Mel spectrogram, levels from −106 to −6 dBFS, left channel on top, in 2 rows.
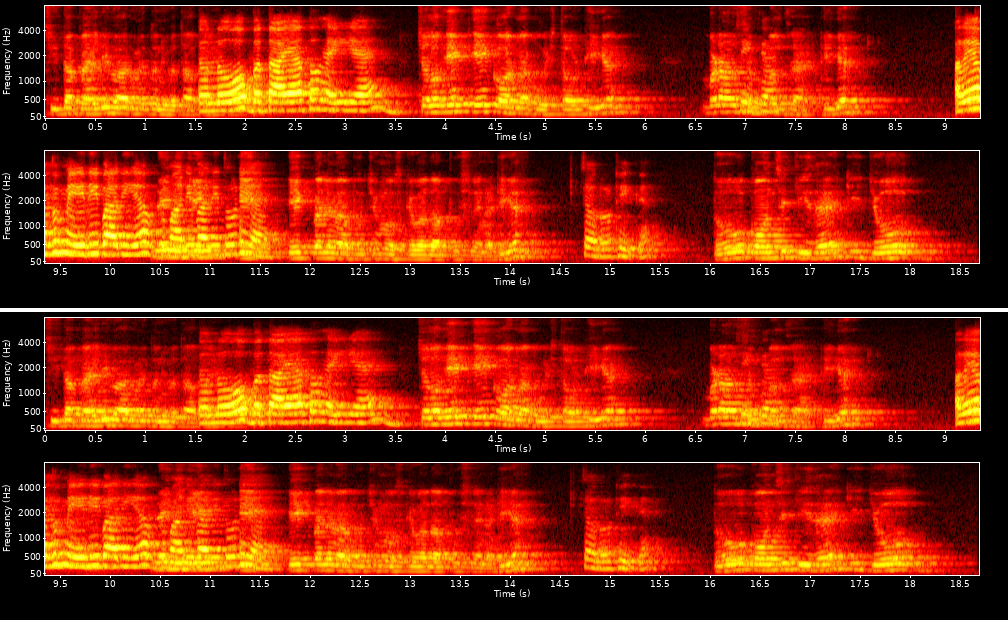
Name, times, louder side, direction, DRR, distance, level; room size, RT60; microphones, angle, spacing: voice 1, 0.0-1.7 3.7-5.8 6.6-8.1 10.4-11.0 11.3-11.5 11.8-14.2 16.0-18.2, left 1 dB, 25° left, -3 dB, 3.2 m, -35 dB
voice 2, 1.5-3.6 7.0-7.3 9.1-11.6 14.7-15.5, left 3 dB, 50° left, 7 dB, 1.3 m, -28 dB
18.0 x 8.8 x 5.6 m, 0.88 s
head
